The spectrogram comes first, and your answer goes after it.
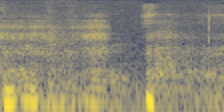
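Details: Bandit, a dog, snoring indoors: short low rumbling breaths pulse at the start, fade into soft wheezing, then one brief deep snort near the one-second mark.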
